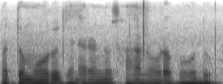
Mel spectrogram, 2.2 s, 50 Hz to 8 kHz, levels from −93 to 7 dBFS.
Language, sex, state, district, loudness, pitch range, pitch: Kannada, male, Karnataka, Bangalore, -15 LUFS, 95-105 Hz, 105 Hz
